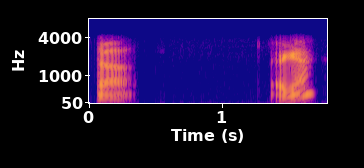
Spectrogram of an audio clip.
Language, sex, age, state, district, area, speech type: Odia, male, 45-60, Odisha, Rayagada, rural, conversation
